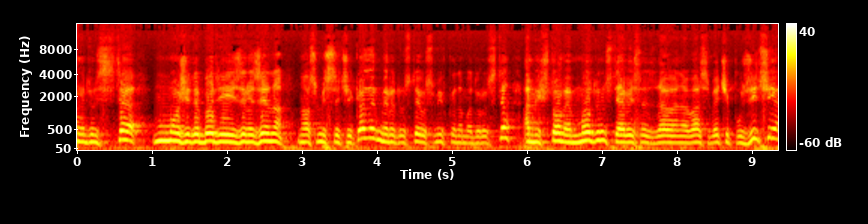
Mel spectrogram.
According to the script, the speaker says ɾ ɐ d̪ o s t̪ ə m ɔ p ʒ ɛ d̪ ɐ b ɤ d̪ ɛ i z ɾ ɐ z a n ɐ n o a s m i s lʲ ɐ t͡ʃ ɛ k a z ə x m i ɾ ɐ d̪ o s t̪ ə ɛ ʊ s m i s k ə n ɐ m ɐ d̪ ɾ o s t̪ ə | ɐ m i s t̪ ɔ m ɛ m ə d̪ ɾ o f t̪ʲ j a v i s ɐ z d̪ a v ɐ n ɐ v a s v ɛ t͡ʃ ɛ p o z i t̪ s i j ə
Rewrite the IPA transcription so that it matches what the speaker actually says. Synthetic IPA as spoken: ɾ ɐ d̪ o s t̪ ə m ɔ ʒ ɛ d̪ ɐ b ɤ d̪ ɛ i z ɾ ɐ z ɛ n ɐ n o a s m i s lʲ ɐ t͡ʃ ɛ k a z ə x m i ɾ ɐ d̪ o s t̪ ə ɛ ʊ s m i f k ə n ɐ m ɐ d̪ ɾ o s t̪ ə | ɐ m i ʃ t̪ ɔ m ɛ m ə d̪ ɾ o s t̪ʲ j a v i s ɐ z d̪ a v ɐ n ɐ v a s v ɛ t͡ʃ ɛ p o z i t̪ s i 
